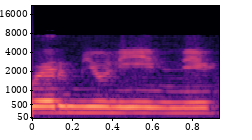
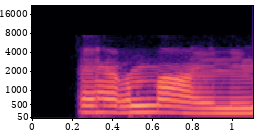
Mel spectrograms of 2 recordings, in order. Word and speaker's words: Hermione: Praticamente Krum sbaglia, pronuncia robe tipo Hermioninni, qualcosa del genere, ed è ah, okay. pronunciare. Ma si dice Hermione o Hermione? Non mi ricordo. Hermione, mi sa.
